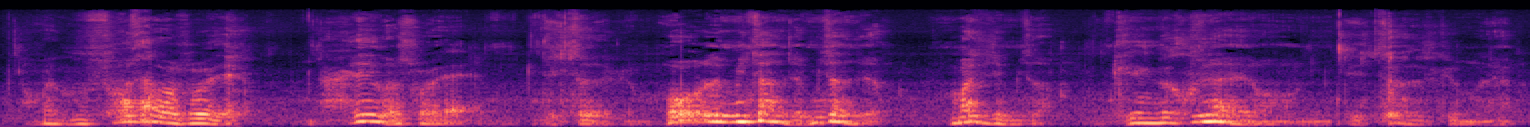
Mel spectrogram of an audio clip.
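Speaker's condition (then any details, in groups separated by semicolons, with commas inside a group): Tongue cancer surgery; eating normally again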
